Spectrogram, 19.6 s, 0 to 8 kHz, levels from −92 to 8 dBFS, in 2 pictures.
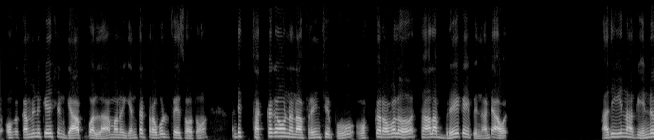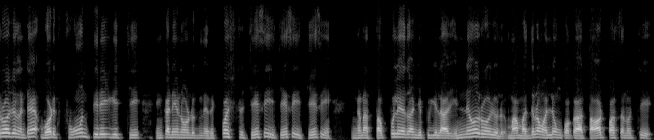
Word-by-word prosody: ఒక 155 - -7
communication 200 +2 0
gap 135 +2 +6
వల్ల, 120 -6 +2 0.2
మనం 155 -1 -1
ఎంత 160 - -3
ట్రబుల్ 165 +4 -1
ఫేసవుతాం, 130 -4 -1 0.4
అంటే 225 - -3 0.2
చక్కగా 215 +8 +3
ఉన్న 195 -3 0
నా - - +9
ఫ్రెండ్‌షిప్పు, 155 -4 -3 0.3
ఒక్క 145 +7 -5
రవ్వలో 185 +2 +4 0.3
చాలా 175 +2 +5 0.2
బ్రేకయిపోయింది. 170 - -1
అంటే - - -1
అవ - - +3 1.5
అదీ 190 +5 0 0.2
నాకు 165 -4 -2
ఎన్ని 170 +8 -1
రోజులంటే, 200 -3 +3 0.2
ఓడికి 160 0 +2
ఫోన్ 190 +7 -2
తిరిగిచ్చి, 165 -3 -3 0.4
ఇంక 140 - -10
నేనొడిని 145 -4 -3
రిక్వెస్ట్ 180 - -3 0.2
చేసి, 170 +6 -4 0.2
చేసి, 170 +4 -4 0.2
చేసి, 160 +1 -4 0.4
ఇంగ 135 +1 -6
నా 140 - +2
తప్పు 135 +6 0
లేదు 175 -1 +1
అని 150 -2 -4
జెప్పి 145 -1 -7
ఇలా 140 -2 +7 0.2
ఎన్నో 175 +7 0 0.2
రోజులు, 150 -9 0
మా 135 - +6
మధ్యలో 165 +8 +1
మళ్ళీ 145 +3 0
ఇంకొక 135 -3 +4 0.2
థర్డ్ 145 +1 +5
పర్సనొచ్చి, 140 -1 -4
160 Hz, 145 wpm, -22 LUFS, 145-180 Hz, 1.5 s, నా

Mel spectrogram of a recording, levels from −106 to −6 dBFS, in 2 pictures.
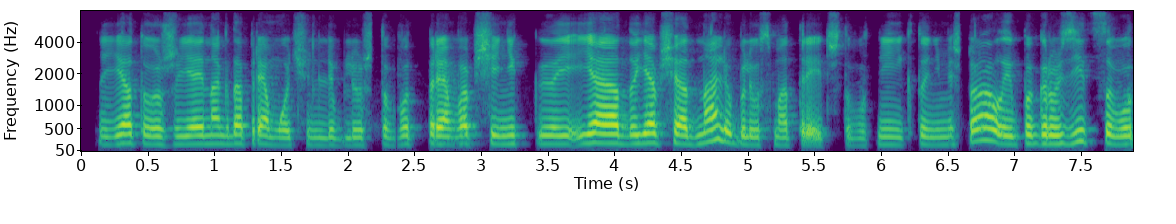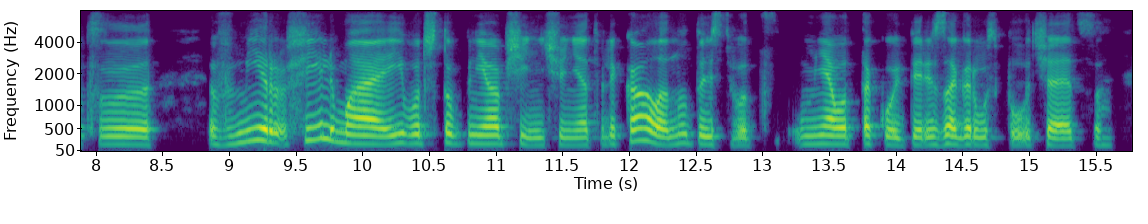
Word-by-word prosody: Я 185 +4 +1
тоже. 175 -2 -4
Я 180 +1 +2
иногда 185 +1 -1
прям 175 -4 -2
очень 155 0 -7
люблю, 160 0 -8
чтобы 165 0 -12
вот 180 0 -6
прям 175 -1 +3
вообще 185 +1 -2
ник 180 +1 -7
э, 180 0 -2
я, 195 0 +8
да 185 0 -3
я 200 +2 +5
вообще 200 0 +1
одна 190 +8 +3
люблю 175 -9 -2
смотреть, 160 -1 -6
чтоб - - -12
вот 150 - -16
мне 165 -1 -6
никто 165 +2 -8
не 160 -1 -7
мешал, 230 +10 +1
и 180 - +1
погрузиться 190 +5 0
вот, 175 +1 -2
э, 170 -1 +1 0.4
в 170 +1 -8
мир 265 - +4
фильма, 215 - +3
и 185 +4 0
вот 195 0 -2
чтобы 195 0 -4
меня 185 -1 +2
вообще 185 0 -1
ничего 155 +1 -8
не 155 - -6
отвлекало. 175 +6 +3
Ну, 190 +5 -6
то 190 -2 -5
есть, 170 0 -5
вот - - -7 0.3
у 170 - -14
меня 180 0 +1
вот 175 0 +2
такой 180 -3 -2
перезагруз 165 +1 -1
получается. 150 0 -3
180 Hz, 195 wpm, -24 LUFS, 165-190 Hz, 0.4 s, я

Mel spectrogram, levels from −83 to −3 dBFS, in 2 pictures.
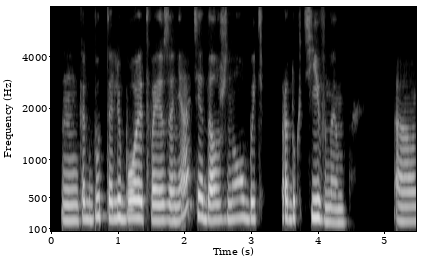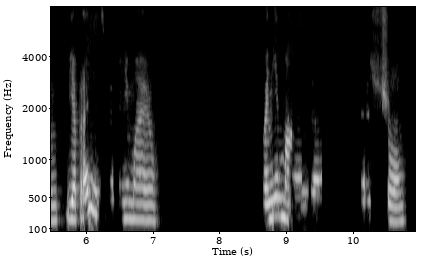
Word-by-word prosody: М, 205 0 0
как 220 +1 0
будто 250 +2 -1
любое 235 0 +5
твоё 205 -2 +2
занятие 240 - +1
должно 215 +2 +1
быть 220 -1 -2 0.2
продуктивным. 210 -6 0 0.7
Э, 195 0 -1
я 220 -1 +3
правильно 305 - +3
тебя 245 -4 -19
понимаю? 210 -3 -3 1.6
Понимаю, 225 +2 +2
да. 380 0 -8 1.3
Хорошо. 195 -1 -1
220 Hz, 95 wpm, -23 LUFS, 205-235 Hz, 1.6 s, любое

